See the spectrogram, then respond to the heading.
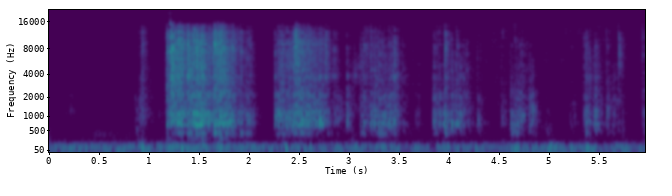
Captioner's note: grains rattling on tray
